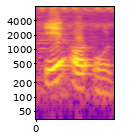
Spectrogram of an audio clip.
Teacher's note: अर्ध संवृत मुख आधा खुला होता है। जैसे ए और ओ।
